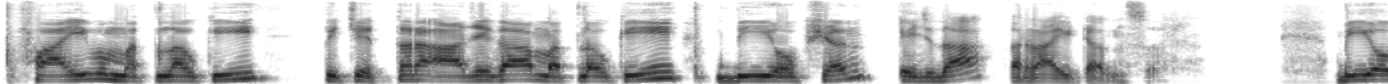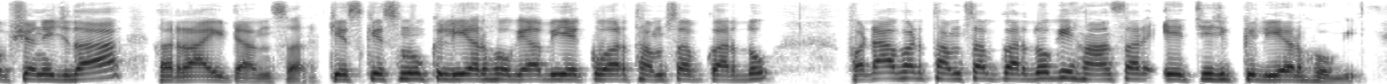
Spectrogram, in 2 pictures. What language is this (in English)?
Punjabi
